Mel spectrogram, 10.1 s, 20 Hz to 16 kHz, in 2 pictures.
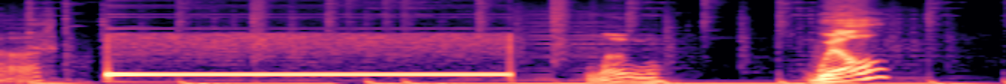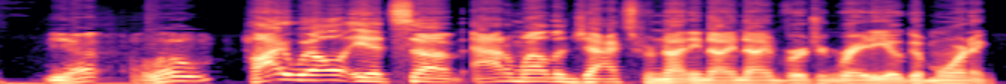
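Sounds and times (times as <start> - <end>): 
phone dial tone: 0.5 - 2.6
speech: 3.0 - 3.4, 4.0 - 4.5, 5.2 - 10.0.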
